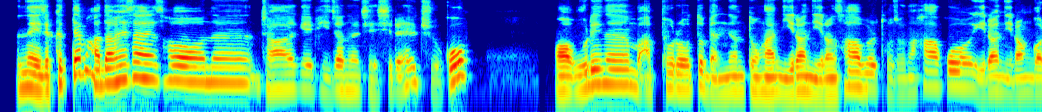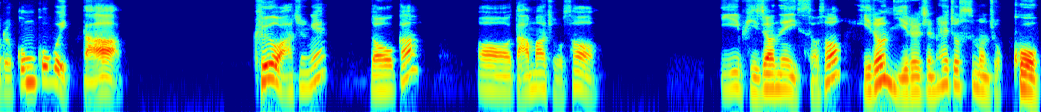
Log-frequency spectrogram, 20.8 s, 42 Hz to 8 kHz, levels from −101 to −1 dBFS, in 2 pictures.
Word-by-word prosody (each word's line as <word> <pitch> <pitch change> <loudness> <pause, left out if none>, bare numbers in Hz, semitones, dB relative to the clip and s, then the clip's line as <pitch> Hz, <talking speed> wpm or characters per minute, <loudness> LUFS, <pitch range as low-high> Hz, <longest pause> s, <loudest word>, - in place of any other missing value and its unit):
근데 130 0 +1
이제 115 0 +2
그때마다 165 - +4
회사에서는 175 -4 +3
저에게 125 +1 -4
vision을 115 0 -5
제시를 110 +1 -7
해주고 180 +6 +3 0.8
어 115 0 +8
"우리는 155 +6 0
뭐 - - -4
앞으로 125 -2 -3
또 145 - -3
몇 95 - -5
년 110 +2 -7
동안 110 -1 -2
이런이런 100 -1 0
사업을 130 +1 -1
도전을 100 +1 -17
하고 140 +1 0
이런이런 105 -1 -2
거를 105 -1 -3
꿈꾸고 170 +1 -1
있다." - - +2 1.3
그 185 +2 +6
와중에 135 - -1 0.4
너가 120 - 0 0.6
어 115 -3 -1
남아줘서... 125 -5 -4 1.2
"이 130 +2 -10
vision에 125 +3 +1
있어서 105 - 0 0.2
이런 165 - +4
일을 105 0 -3
좀 115 +3 -7
해줬으면 145 -7 -5
좋고 - - +4
125 Hz, 280 characters per minute, -24 LUFS, 115-160 Hz, 1.3 s, 어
